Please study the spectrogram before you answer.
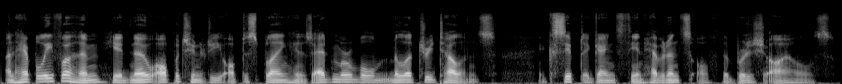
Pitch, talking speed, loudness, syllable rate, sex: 95 Hz, 150 wpm, -20 LUFS, 5.5 syllables/s, male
